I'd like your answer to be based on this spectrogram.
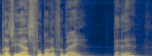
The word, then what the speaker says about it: Pelé: Maar het is dus officieel Pelé.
